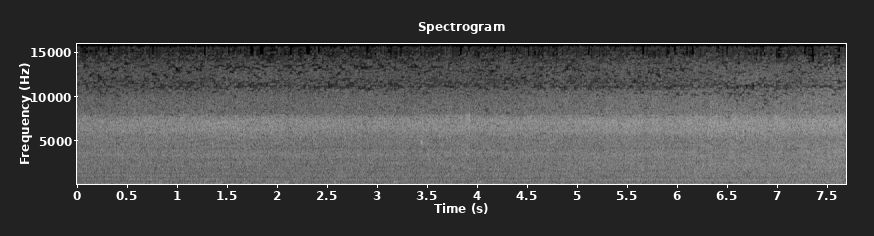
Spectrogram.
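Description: Cowboy Falls in the Wichita Mountains flows with a steady, dense roar of falling water, a broadband rush that stays even and unbroken throughout, close and fairly loud with no voices.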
